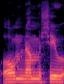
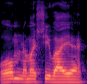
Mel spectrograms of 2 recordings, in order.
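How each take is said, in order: First: The final sounds are dropped, shortening the words. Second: Every syllable is fully pronounced, including the endings. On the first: The speaker calls it wrong. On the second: The speaker calls it right.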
